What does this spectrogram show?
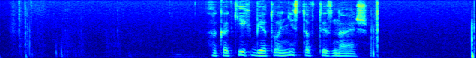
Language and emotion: Russian, neutral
